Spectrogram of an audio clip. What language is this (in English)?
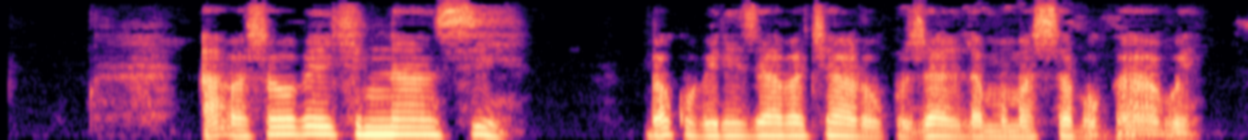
Ganda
